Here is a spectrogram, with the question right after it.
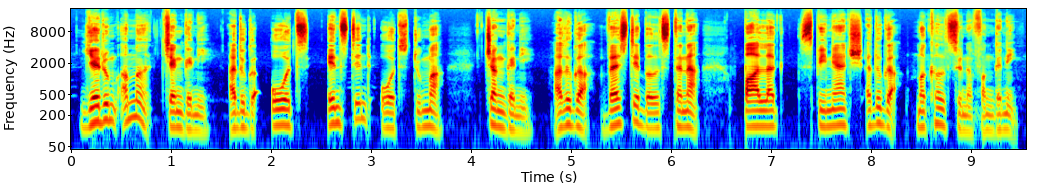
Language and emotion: Manipuri, neutral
